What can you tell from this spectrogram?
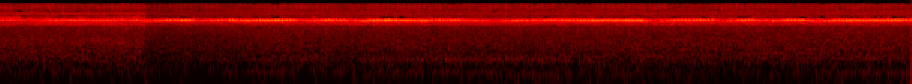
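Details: Insects trilling in a steady, high-pitched band that runs without a break. A louder, brighter chorus takes over after the first second and a half.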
